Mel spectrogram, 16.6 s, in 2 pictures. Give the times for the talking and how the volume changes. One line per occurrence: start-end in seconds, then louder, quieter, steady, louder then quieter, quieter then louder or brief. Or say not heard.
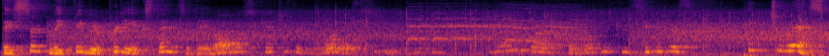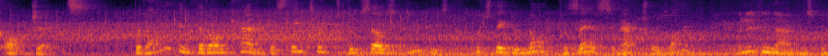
0.0-16.5 quieter then louder.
